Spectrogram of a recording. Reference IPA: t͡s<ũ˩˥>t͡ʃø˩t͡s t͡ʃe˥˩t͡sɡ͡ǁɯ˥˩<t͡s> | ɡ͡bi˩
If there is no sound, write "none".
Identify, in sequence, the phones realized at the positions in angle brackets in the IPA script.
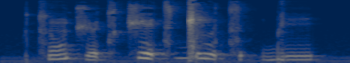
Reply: ũ˩˥, t͡s

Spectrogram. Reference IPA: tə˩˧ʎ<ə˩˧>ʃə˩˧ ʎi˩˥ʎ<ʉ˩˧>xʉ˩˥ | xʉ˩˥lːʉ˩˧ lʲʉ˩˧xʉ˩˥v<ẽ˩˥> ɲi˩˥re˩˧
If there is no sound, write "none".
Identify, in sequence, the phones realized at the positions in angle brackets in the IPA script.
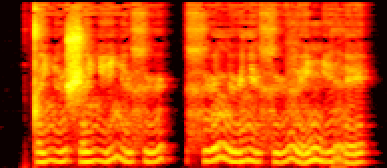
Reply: ʉ˩˧, ʉ˩˧, e˩˥

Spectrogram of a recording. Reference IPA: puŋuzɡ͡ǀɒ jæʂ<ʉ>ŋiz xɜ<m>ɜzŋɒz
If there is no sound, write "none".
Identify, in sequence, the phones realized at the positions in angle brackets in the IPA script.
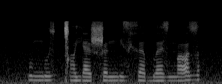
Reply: ə, b

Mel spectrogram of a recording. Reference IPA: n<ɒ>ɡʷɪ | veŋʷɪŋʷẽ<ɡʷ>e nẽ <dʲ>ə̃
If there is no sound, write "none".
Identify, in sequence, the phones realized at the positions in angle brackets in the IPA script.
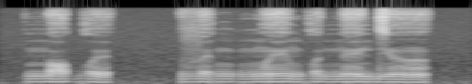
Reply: ɒ, ɡʷ, dʲ

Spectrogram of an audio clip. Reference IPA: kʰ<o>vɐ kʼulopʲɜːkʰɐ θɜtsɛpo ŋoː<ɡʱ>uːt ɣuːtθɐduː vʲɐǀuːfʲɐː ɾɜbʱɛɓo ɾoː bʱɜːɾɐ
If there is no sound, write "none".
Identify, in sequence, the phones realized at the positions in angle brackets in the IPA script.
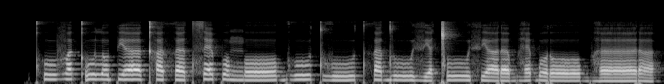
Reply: u, ɡʱ

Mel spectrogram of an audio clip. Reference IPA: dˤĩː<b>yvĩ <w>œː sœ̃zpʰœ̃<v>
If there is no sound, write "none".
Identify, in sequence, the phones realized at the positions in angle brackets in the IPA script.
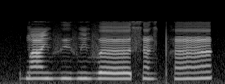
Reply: v, v, none

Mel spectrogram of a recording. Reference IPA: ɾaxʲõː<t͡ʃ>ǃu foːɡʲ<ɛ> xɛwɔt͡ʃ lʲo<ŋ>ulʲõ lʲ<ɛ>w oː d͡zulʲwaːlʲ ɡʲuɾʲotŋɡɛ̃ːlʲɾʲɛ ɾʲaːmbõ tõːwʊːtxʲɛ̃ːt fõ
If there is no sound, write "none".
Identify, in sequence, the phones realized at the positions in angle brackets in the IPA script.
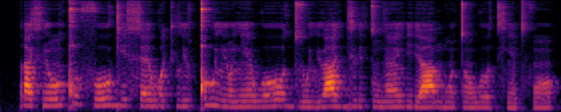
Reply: none, e, ǃ, ɛ̃

